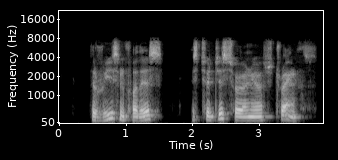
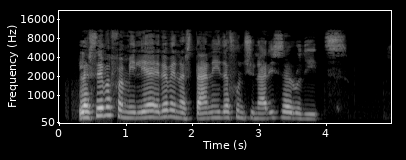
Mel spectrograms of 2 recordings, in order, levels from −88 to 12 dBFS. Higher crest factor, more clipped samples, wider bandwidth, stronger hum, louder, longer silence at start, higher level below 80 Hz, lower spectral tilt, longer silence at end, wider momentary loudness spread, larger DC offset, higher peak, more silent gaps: about the same, 16 dB vs 20 dB; neither; second, 8.2 kHz vs 11.5 kHz; neither; first, -16 LUFS vs -25 LUFS; first, 0.5 s vs 0.3 s; first, -60 dBFS vs -82 dBFS; about the same, -3.5 dB/octave vs -2.5 dB/octave; second, 0.2 s vs 0.7 s; second, 8 LU vs 14 LU; neither; first, -2 dBFS vs -6 dBFS; neither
